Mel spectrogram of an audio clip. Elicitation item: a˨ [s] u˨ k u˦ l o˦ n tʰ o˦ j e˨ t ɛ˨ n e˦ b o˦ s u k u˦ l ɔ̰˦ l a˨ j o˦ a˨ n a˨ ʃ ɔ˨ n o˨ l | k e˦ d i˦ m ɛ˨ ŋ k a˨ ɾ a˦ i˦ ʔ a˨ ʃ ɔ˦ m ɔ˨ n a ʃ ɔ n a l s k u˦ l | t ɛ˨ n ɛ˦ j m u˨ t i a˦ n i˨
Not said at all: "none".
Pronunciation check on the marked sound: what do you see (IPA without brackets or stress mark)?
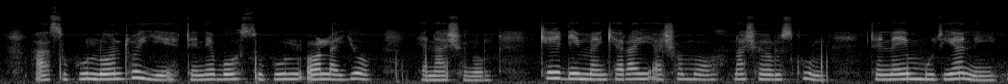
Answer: s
